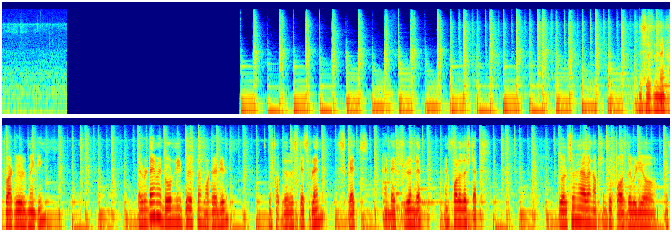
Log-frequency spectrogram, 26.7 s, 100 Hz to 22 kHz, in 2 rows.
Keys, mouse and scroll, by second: 0.3 click, 0.6 scroll up 2, 1.4 middle click, 1.9-2.7 scroll down 2, 2.8 click, 3.6 right click, 5.7 middle click, 6.7-7.1 scroll up 2, 7.1 scroll down 2, 8.0 middle click, 9.7 scroll down 1, 14.7 middle click, 14.9-15.3 scroll down 2, 15.4 middle click, 22.6-23.3 scroll up 1, 23.3 click.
